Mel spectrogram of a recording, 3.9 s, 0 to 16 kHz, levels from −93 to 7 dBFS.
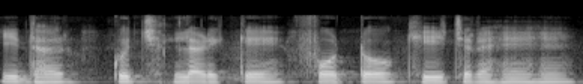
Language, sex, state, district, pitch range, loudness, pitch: Hindi, male, Uttar Pradesh, Lucknow, 110-120 Hz, -18 LUFS, 115 Hz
